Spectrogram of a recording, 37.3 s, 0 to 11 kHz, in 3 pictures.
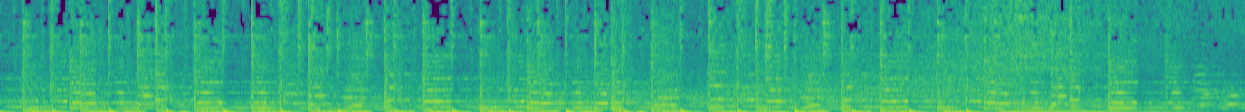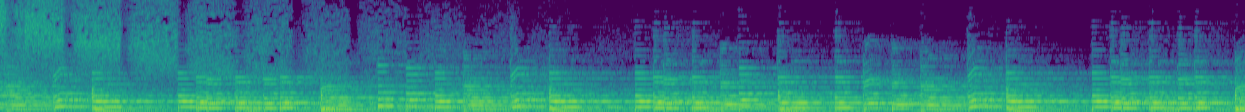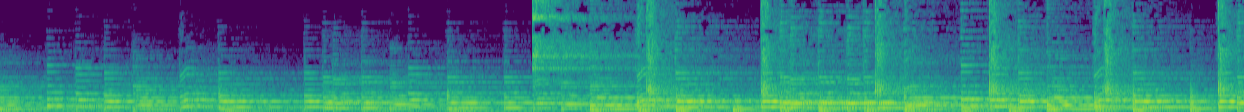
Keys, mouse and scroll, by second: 0.4 click, 5.4 click, 12.5-16.7 drag, 17.1 click, 27.7-34.9 drag, 35.9-37.0 scroll up 1, 37.1-37.3 scroll up 1.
